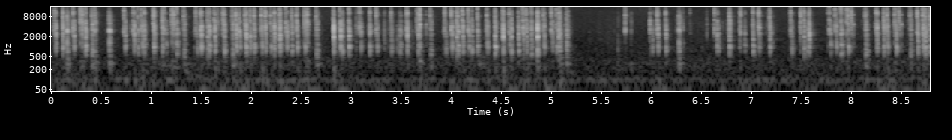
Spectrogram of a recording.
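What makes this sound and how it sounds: Fingertips of both hands type fast on an RGB-backlit GMMK Compact mechanical keyboard with clicky Kailh Box White switches and plastic SA keycaps. Rapid, bright clacky keystrokes run in dense bursts, with a brief pause around the middle of the clip before the typing resumes.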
